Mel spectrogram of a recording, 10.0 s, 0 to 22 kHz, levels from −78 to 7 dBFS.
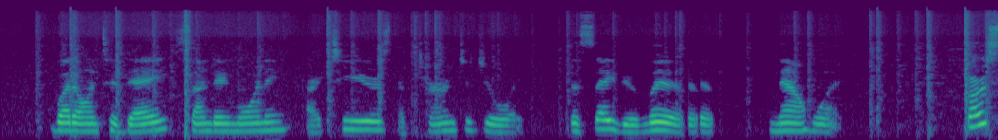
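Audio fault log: Throughout, noise suppressor artifacts: the room noise, about 13 dB below the speech, dips between words and swells beneath them, as the suppressor cuts noise-only bands by about 18 dB.
1.76–1.85, 2.88–3.43, 3.84–4.31, 4.6–4.86, 5.13–5.23, 5.8–5.94 s, speech cut by the noise suppressor: brief stretches of speech sound swallowed or faint, dropping by up to about 21 dB, because the suppressor mistook them for noise.
6.84–7.14 s, CD stuck on one turn: a quick, even stutter as a 150 ms slice plays twice with a tiny mute at each jump, the laser skipping back one track.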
